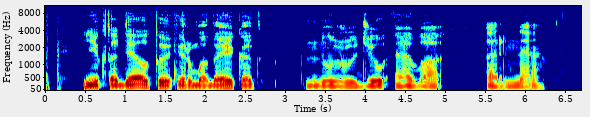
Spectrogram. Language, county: Lithuanian, Alytus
